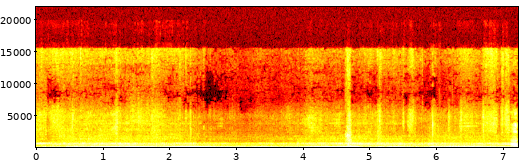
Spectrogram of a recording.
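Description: A cheap Renault convertible rolls along a road in summer, its engine and tyre rumble steady and close, swelling slightly mid-way with no talking.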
